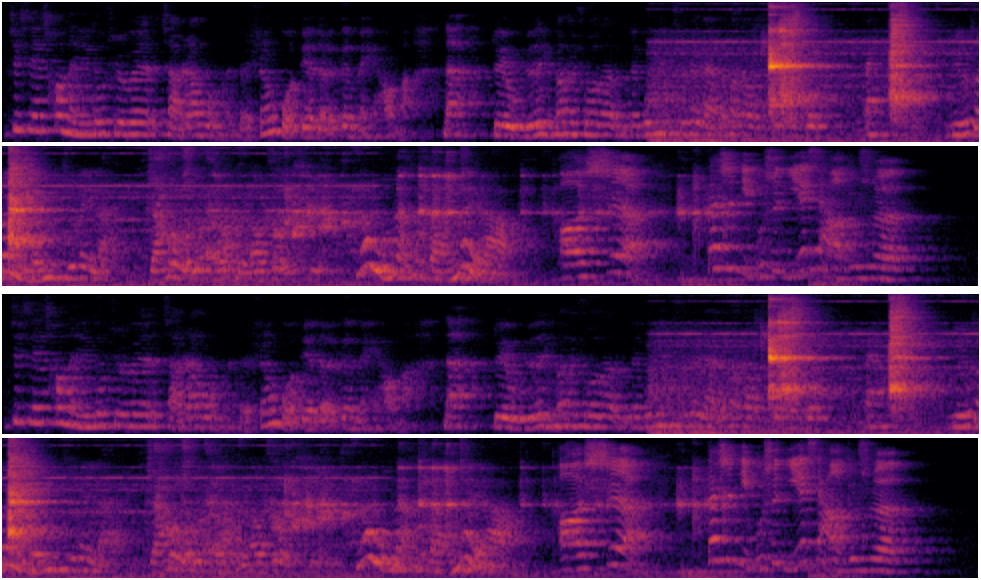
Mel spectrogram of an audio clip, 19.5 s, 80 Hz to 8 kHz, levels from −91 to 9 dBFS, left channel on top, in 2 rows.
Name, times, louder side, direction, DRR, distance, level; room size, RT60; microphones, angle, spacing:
voice 1, 0.0-8.2 8.6-8.9 9.4-15.0, left 2 dB, 60° left, -2 dB, 0.4 m, -41 dB
sound 1, 6.4-13.5, left 1 dB, 15° left, 0.6 m, -48 dB
Water / Liquid, 7.5-8.5 8.9-17.1, left 1 dB, 25° right, 1.0 m, -31 dB
voice 2, 15.3-16.4 16.8-18.7, right 2 dB, 50° right, -1 dB, 0.7 m, -39 dB
4.5 x 2.1 x 4.1 m, 1.1 s
head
